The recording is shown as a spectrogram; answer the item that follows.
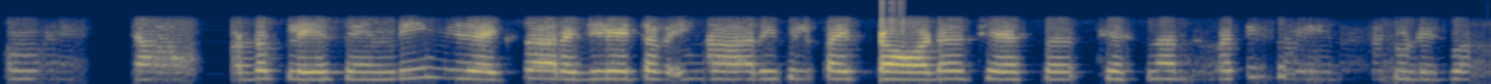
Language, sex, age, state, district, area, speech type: Telugu, female, 18-30, Andhra Pradesh, Alluri Sitarama Raju, rural, conversation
